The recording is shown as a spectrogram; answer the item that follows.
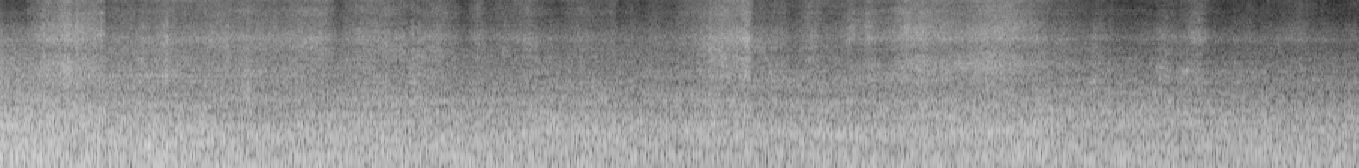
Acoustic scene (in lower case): street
